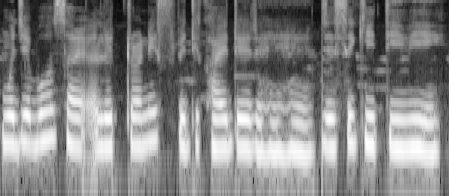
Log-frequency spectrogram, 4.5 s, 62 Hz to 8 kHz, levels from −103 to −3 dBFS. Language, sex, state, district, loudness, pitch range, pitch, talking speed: Hindi, female, Arunachal Pradesh, Papum Pare, -12 LUFS, 205-225 Hz, 215 Hz, 185 wpm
